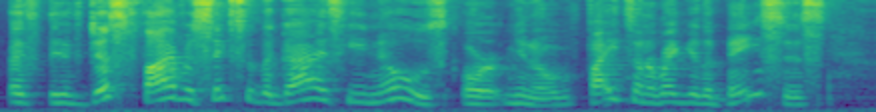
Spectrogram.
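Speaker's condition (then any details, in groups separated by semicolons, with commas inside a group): No condition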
